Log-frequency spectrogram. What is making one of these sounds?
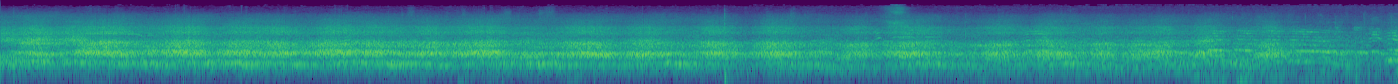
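A large stadium crowd chants and sings loudly and rhythmically in an open echoing space.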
